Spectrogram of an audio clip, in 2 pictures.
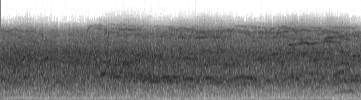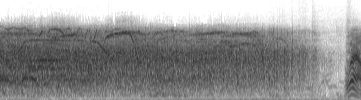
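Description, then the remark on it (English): A large audience applauds loudly and steadily, a dense wash of clapping with scattered cheers that holds for about thirteen seconds before quickly dying away, as screen actress Virginia Bruce is introduced and takes a bow. “You know, Virginia, you you got more applause than I did.”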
